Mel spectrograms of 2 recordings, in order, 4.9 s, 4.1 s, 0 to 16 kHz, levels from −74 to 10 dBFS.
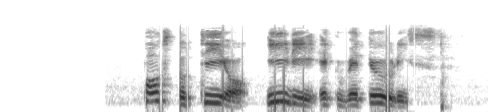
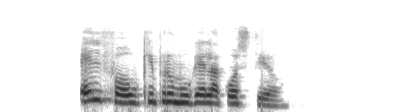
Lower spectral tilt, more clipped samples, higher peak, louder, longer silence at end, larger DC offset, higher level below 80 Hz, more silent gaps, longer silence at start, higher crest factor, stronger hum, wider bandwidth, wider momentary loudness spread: second, -4 dB/octave vs -8 dB/octave; neither; about the same, 0 dBFS vs -2 dBFS; about the same, -14 LUFS vs -13 LUFS; second, 0.45 s vs 1.35 s; neither; first, -50 dBFS vs -58 dBFS; neither; first, 1.45 s vs 0.8 s; about the same, 16 dB vs 14 dB; neither; about the same, 7.4 kHz vs 6.8 kHz; about the same, 9 LU vs 11 LU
